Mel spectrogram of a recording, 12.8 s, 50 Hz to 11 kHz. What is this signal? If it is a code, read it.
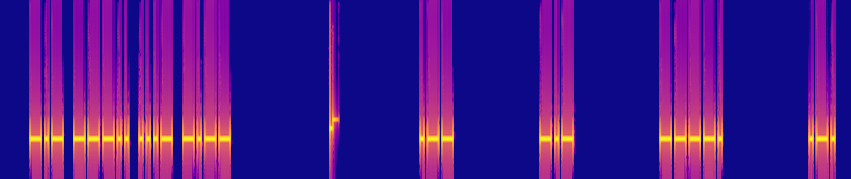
Morse code, heard as a keyed tone, about 22 wpm, spaced as for 9 wpm, 700 Hz. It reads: K8VY WK9R
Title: USA Call Signs - 4 Characters - 8x Character Spacing - 22wpm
